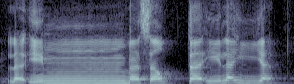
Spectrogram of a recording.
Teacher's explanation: Ya, di sini pengecualian sahabat Al-Qur'an sekalian karena huruf ta yang mati ini sifat hurufnya masih tersisa, ya, masih tersisa. Jadi tebal atau isti'la dari huruf ta atau juga sifat itbaq, ya, tebal itu masih diperdengarkan atau sifatnya masih tersisa.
